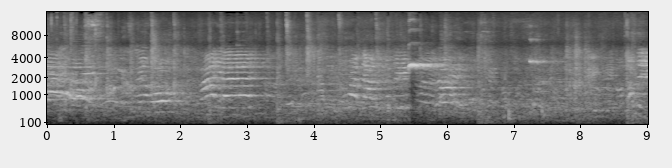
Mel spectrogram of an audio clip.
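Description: Sports shoes squeak sharply on a hard floor.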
